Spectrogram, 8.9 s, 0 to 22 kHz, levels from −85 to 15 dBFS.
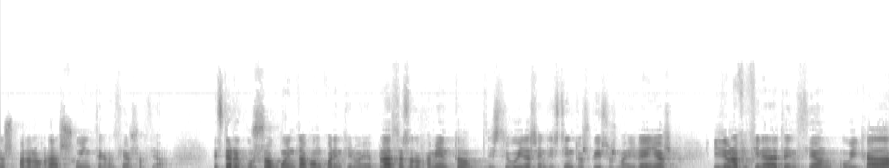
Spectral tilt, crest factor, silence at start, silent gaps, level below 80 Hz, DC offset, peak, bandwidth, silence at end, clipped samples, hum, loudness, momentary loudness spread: -5.5 dB/octave; 22 dB; 0 s; none; -58 dBFS; under 0.1%; -6 dBFS; 13 kHz; 0 s; under 0.1%; none; -30 LUFS; 12 LU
